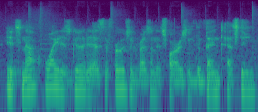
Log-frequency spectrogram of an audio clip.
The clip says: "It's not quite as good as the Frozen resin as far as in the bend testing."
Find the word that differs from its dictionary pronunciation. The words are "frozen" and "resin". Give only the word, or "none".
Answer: none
